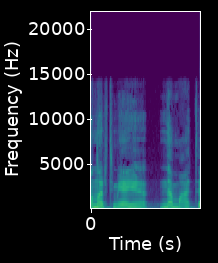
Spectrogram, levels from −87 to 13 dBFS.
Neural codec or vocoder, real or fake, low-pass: none; real; 14.4 kHz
